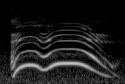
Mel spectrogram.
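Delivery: long, high, loud woo-hoo; party whoop. Acted. Party cheer.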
